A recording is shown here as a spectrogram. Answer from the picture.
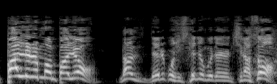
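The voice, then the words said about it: Annoyed shouting old man. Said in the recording (Korean): “할아버지는 짜증난 목소리로 소리쳤어요”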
